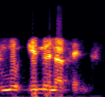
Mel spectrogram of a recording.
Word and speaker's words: Hammo Imnessen: Nous allons accueillir maintenant Hammo Imnessen. C'est Hammo? Oui, monsieur Jamel. Vous pouvez corriger votre nom, je n'ai pas su le prononcer. Oui, c'est bien Hammo Imnessen. Imnessen.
